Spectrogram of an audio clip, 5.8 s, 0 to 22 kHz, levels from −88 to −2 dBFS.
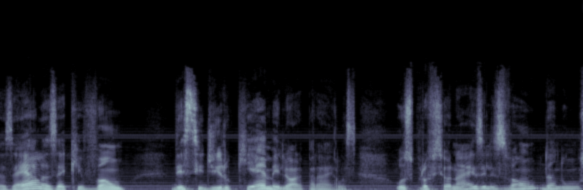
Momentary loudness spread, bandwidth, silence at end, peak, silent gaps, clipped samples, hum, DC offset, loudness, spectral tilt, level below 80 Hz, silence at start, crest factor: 12 LU; 14.5 kHz; 0 s; -12 dBFS; none; under 0.1%; none; under 0.1%; -30 LUFS; -4.5 dB/octave; -60 dBFS; 0 s; 18 dB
